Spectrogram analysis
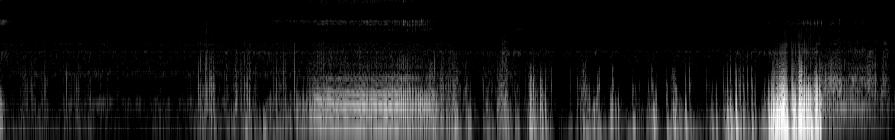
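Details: Snoring from a sleeping adult: two loud, low, rattling snores, one long and one shorter and harsh, with quiet room noise between.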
